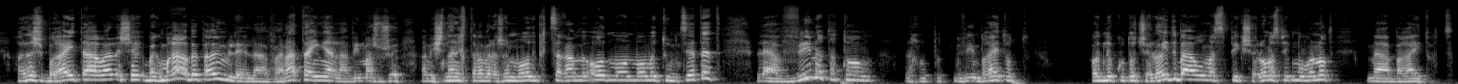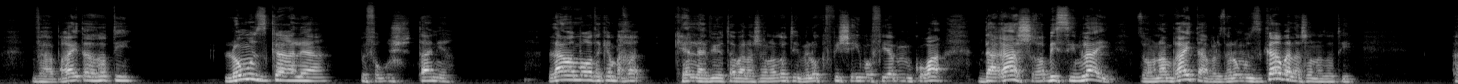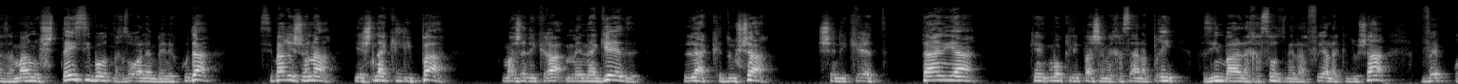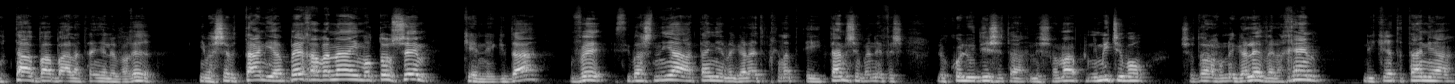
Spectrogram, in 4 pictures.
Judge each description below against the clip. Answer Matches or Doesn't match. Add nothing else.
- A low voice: Doesn't match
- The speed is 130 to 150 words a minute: Matches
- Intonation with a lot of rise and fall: Doesn't match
